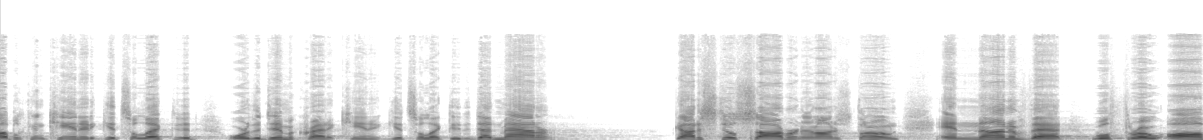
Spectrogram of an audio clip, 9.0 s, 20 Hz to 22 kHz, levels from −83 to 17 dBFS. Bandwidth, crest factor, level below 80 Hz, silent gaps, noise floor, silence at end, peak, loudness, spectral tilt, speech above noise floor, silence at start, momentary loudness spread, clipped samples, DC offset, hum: 17 kHz; 20 dB; -78 dBFS; none; -68 dBFS; 0 s; -2 dBFS; -23 LUFS; -4.5 dB/octave; 46 dB; 0 s; 12 LU; under 0.1%; under 0.1%; none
